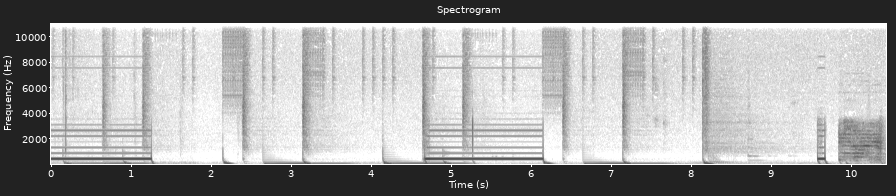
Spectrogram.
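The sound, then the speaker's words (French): Ringback tone of an outgoing telephone call: a steady mid-pitched tone sounds twice, each about a second and a half long, separated by long pauses with low hum and clicks, then a short burst and crackle at the end. “On y va, c'est parti, on appelle le premier maintenant.”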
